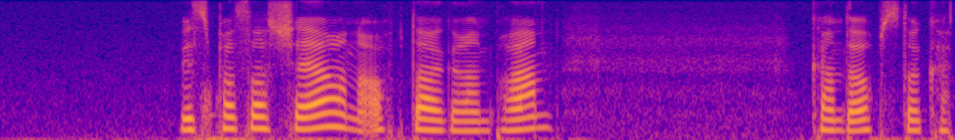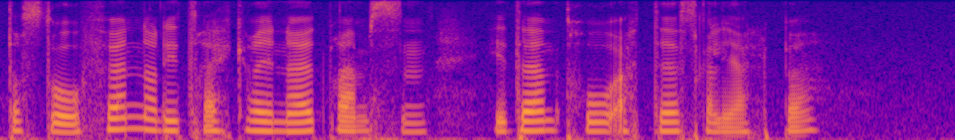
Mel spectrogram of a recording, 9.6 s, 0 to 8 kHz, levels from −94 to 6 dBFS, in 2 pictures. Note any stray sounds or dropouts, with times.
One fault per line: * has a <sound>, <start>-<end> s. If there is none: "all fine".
all fine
